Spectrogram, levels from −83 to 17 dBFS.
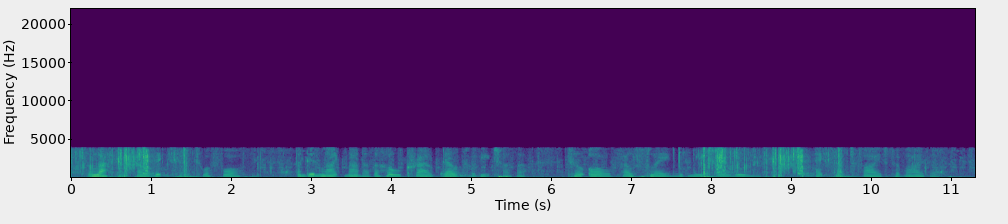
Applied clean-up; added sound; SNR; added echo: none; Tearing; 1 dB; none.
